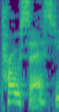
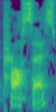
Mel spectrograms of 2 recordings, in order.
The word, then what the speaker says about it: process: The word process, you can also say it process, both are fine, means the way in which something is done. Okay, it's spelled P-R-O-C-E-S-S, process or process.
